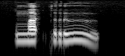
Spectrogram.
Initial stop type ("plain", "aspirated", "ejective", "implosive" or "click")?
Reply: plain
